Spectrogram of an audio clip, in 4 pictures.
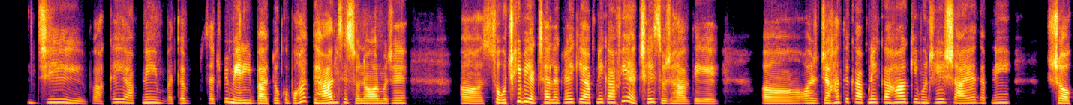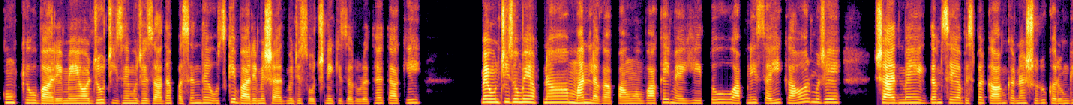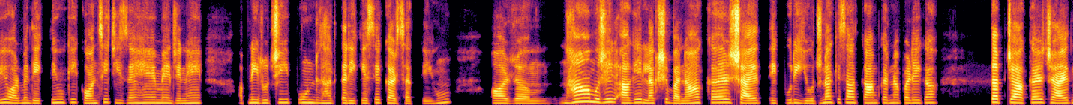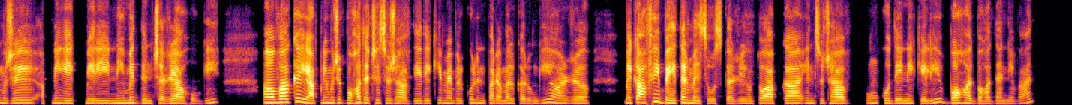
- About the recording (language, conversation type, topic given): Hindi, advice, रोज़मर्रा की दिनचर्या में मायने और आनंद की कमी
- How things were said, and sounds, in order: none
